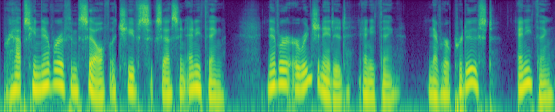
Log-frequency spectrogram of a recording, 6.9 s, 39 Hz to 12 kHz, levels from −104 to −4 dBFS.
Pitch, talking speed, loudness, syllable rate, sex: 120 Hz, 130 wpm, -18 LUFS, 6.1 syllables/s, male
